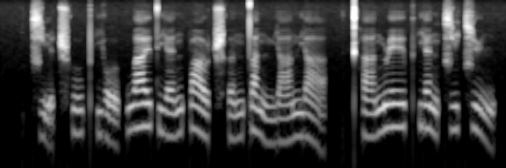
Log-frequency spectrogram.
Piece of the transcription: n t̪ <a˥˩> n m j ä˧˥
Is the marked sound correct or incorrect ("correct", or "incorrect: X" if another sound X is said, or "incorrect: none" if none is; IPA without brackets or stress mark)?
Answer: correct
